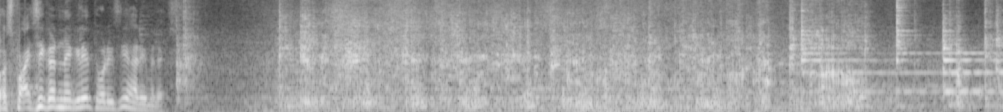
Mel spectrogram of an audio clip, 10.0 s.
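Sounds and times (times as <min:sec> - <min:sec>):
masala sizzling in metal pan: 0:02.5 - 0:10.0
steel spatula stirring: 0:02.7 - 0:10.0.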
